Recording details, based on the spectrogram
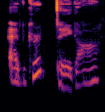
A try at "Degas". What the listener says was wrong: Yeah, but you don't pronounce S. Degas.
